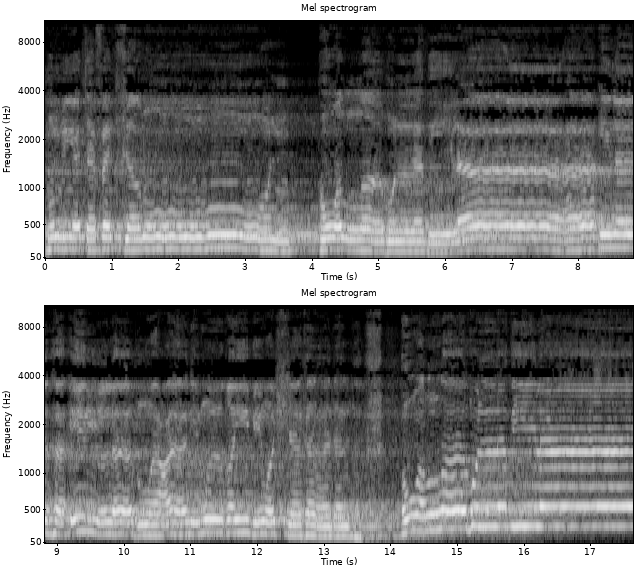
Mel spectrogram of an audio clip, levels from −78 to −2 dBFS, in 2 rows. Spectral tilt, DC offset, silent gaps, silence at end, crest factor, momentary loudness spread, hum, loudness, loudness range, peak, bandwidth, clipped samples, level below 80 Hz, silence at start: -7 dB/octave; under 0.1%; none; 0 s; 12 dB; 3 LU; none; -16 LUFS; 2 LU; -4 dBFS; 10.5 kHz; under 0.1%; -60 dBFS; 0 s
